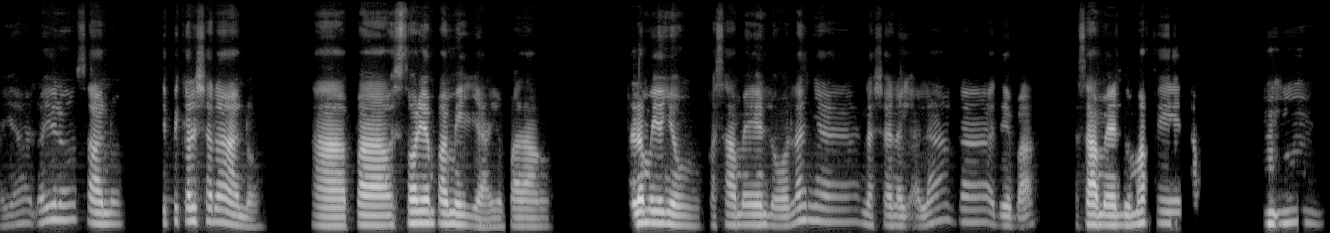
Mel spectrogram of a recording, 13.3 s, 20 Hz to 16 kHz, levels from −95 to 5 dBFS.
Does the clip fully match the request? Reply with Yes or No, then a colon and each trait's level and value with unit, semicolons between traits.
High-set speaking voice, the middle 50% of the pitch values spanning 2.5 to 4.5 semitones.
No: medium, 165 Hz; average, 4.1 semitones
